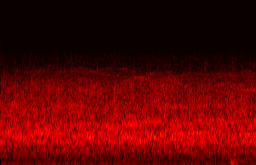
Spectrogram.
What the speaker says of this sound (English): Right now they're cheering Mazzilli.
